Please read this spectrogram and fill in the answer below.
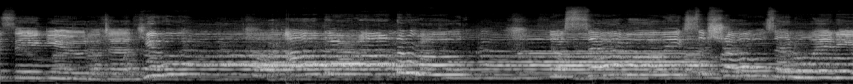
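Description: All-female a cappella group singing in multi-part harmony, several voices holding chords together with no instruments, the chords changing every second or two.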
